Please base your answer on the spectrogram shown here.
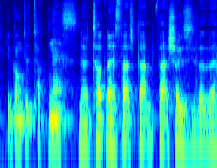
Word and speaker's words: Totnes: Some people say so Totnes, or but people who are properly from this place call it Totnes.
